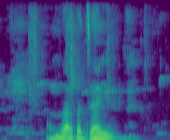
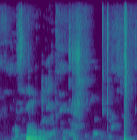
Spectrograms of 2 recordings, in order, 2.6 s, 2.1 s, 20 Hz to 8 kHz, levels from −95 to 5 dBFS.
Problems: background conversations at intervals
